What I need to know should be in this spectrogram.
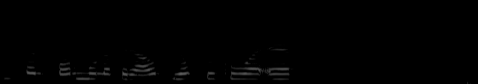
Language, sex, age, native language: Icelandic, female, 50-59, Icelandic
